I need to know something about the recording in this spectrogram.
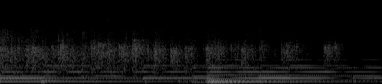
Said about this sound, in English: Can we give those people just a round of applause, encouraging them?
